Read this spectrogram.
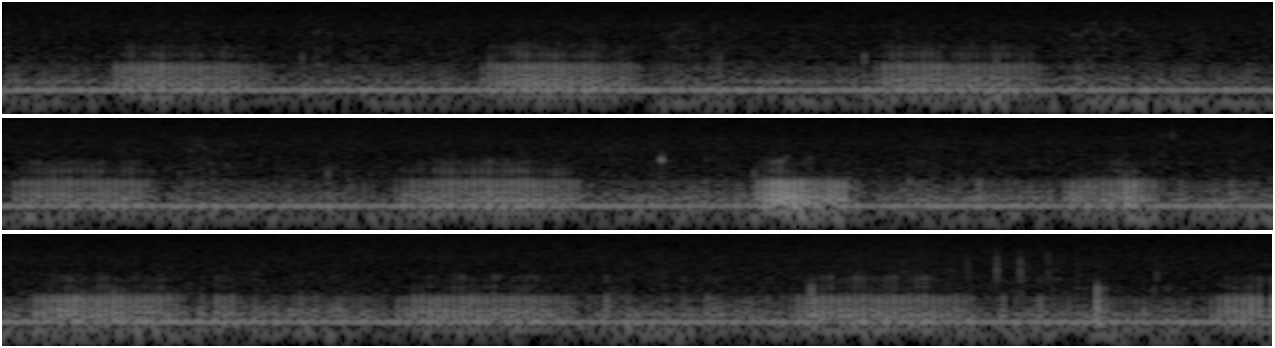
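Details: A Flame Point Siamese cat, a male who sucks his tail to calm himself to sleep, purrs in a deep, even rumble that swells with each breath about every two seconds, over a faint steady hum.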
